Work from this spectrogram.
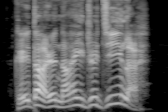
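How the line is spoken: Shouting. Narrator (Chinese): 比皮诺转过身去喊道

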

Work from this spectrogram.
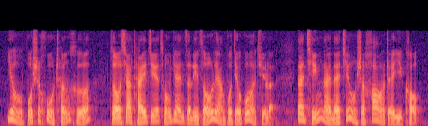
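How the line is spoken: Smiling explanation. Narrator (Chinese): 李子笑着向美代子解释

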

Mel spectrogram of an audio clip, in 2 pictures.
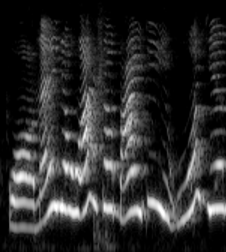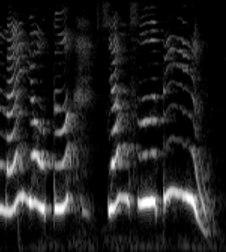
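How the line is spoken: Shouting. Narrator (Chinese): 我大喊道

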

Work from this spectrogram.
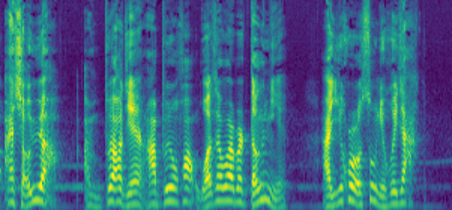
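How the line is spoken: Calling out. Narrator (Chinese): 喊了句说

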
